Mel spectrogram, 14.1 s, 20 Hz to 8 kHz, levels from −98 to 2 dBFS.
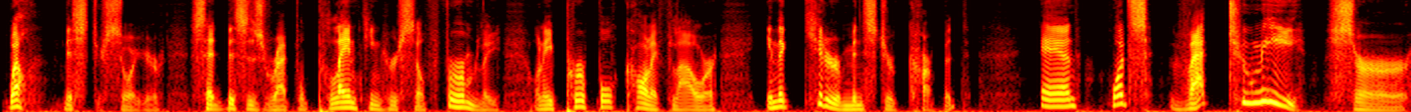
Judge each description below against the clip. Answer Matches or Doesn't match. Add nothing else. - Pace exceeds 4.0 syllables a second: Doesn't match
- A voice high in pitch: Doesn't match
